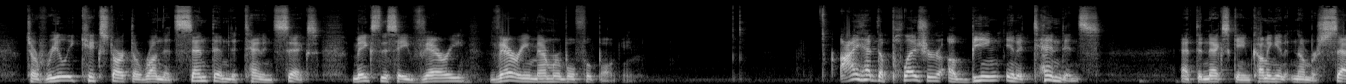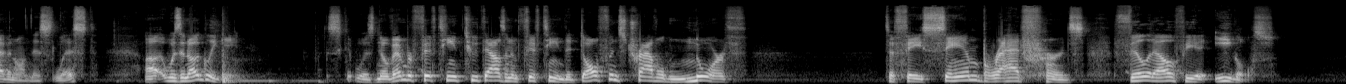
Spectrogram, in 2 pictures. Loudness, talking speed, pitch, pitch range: -18 LUFS, 145 wpm, 165 Hz, 135-200 Hz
